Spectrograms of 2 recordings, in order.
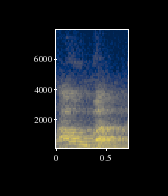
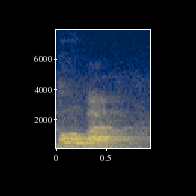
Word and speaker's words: taubat: Contoh taubat dengan tobat. Taubat tak waw ba tak taubat wajah yang balik, asalnya salah jadi benar. Asalnya maksiat jadi taat. Taubat. Orang kita bacanya apa? Tobat. Tobat artinya kelereng.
